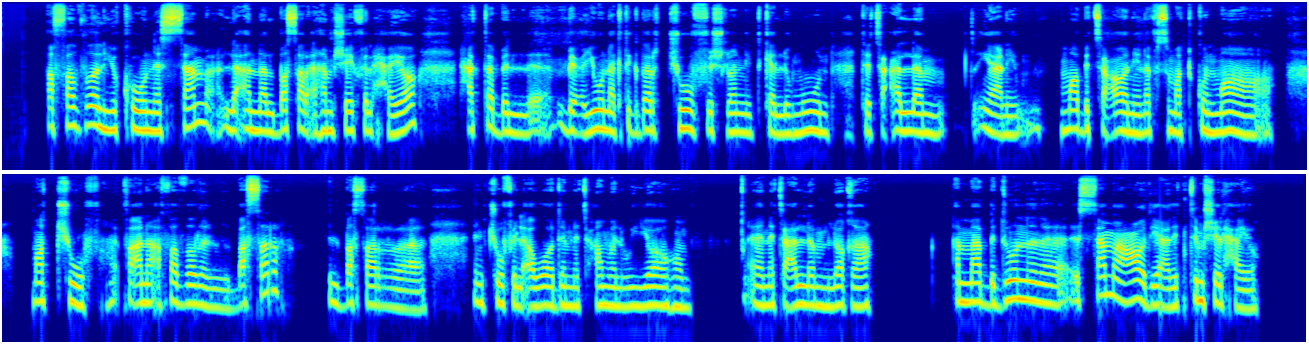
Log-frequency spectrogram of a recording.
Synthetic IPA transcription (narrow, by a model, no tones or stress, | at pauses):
ʔɑfɑðˤːɨljakʰuːnɪsːamʕlɪʔanːɪlbɑsˤɑɾˤʔaɦamːʃeːfilħajaːħat̪ːabɪbɪʕʊjuːnakt̪ɪɡd̪ɑɾˤt̪ʃuːfɪʃloːnjɪt̪kalːamuːnt̪ɪt̪ʕalːam | jaʕni | mabɪt̪ʕaːninafsmat̪ḁkuːnma | mat̪ʃuːffaʔanaʔɑfɑðˤːɨlɪlbɑsˤɑɾˤ | ɪlbɑsˤɑɾˤ | nʃuːfɪlʔawaːd̪ɪmnɪt̪ʕaːmalwɪjːaːɦʊm | nɪt̪ʕalːamlʊɣa | ʔamːabɪd̪uːnɪsːamaʕaːd̪ijaʕnit̪ɪmʃilħajaː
